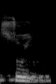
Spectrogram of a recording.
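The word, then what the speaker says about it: Tsui: दूसरा है F Skoog के साथ ही है सी सुई, यहाँ पे टी साइलेंट रहेगा।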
